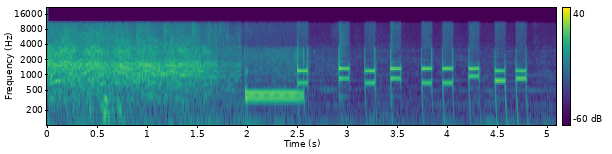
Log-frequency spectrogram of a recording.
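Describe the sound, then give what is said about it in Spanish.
Telephone dialing tones: a steady tone sounds first, then a quick, evenly spaced series of about eight short beeps of varying pitch as a number is dialed. “Quédate en la línea telefónica, no te vayas y ahorita le vamos a mandar a, le vamos a marcar a Vicente.”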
